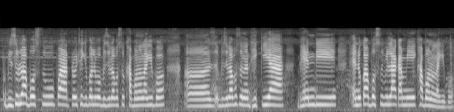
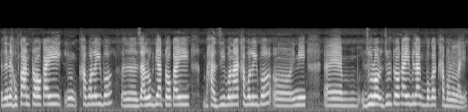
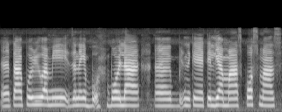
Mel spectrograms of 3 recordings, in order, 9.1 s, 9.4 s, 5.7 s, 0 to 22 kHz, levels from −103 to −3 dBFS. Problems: none marked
